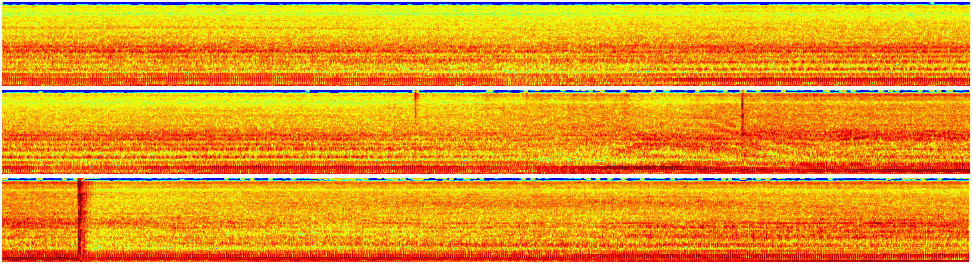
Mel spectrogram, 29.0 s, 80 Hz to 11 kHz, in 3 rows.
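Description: McLaren 600LT Spider's twin-turbocharged V8 idling steadily in neutral, with its pitch drifting briefly around the middle and a single sharp click about twenty seconds in.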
